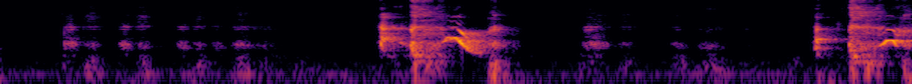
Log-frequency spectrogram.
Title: Alice in Wonderland sneezes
